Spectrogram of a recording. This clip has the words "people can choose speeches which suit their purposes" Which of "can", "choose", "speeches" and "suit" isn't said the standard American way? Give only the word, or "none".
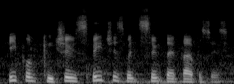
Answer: none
